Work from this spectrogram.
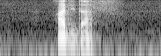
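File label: Korean, male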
